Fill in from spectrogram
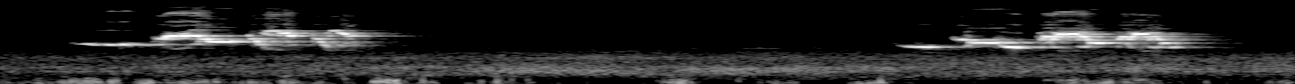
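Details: A Hermit Thrush in woodland sings two phrases about four seconds apart, each a long pure whistled note rising into a higher, fluty, swirling flourish; a steady low hum and soft thumps beneath.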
